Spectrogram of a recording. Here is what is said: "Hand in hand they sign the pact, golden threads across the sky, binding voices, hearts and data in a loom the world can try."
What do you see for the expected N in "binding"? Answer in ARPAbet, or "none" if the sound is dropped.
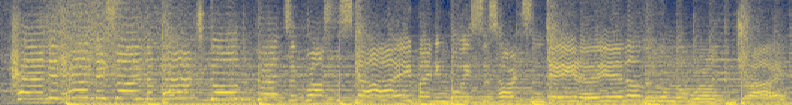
N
